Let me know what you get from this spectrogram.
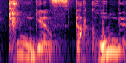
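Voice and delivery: Kriegsklackung spoken very slowly, in hesitant French-accented German; careful German word. Shown as a demonstration. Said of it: "excusez-moi donc de la prononciation".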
